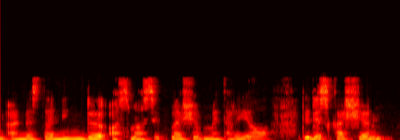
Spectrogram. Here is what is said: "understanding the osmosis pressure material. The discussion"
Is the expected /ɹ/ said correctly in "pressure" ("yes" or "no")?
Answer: no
